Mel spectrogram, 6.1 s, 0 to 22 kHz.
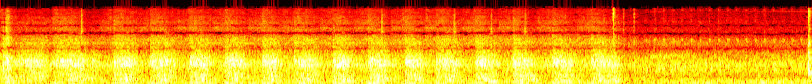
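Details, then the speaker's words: Ford Ka hard to start when cold, unstarted for days at about 6–7°C, battery weak, heard with the door open: steady cranking for over four seconds, never fires; coolant temperature sensor suspected, later replaced. "actually the the battery is a bit weak on it as well but even with like a jump starter on it it uh it cranks but it doesn't start it will start eventually if you keep trying it but it's difficult to start basically"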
